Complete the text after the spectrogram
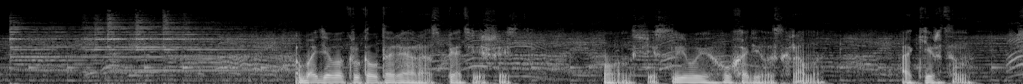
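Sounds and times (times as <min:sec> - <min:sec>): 
temple bell struck forcefully: 0:00.0 - 0:02.6
speech: 0:03.0 - 0:05.3, 0:06.0 - 0:08.4, 0:09.0 - 0:10.2.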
